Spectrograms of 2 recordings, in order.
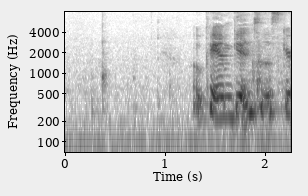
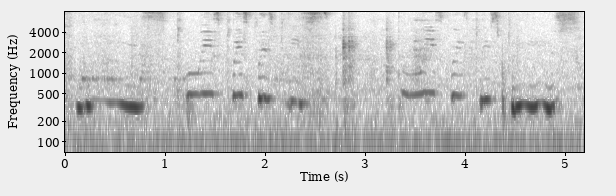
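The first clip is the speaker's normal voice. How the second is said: high, soft repeated begging; pleading softly; 8 semitones higher, 10 dB quieter, much slower than usual. Real, not acted. Guiding the seam past the edge, quietly pleading please. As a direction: beg the machine under your breath.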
